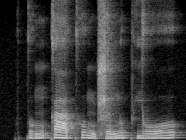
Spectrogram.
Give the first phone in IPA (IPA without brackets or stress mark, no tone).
t̪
